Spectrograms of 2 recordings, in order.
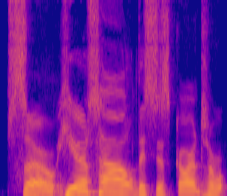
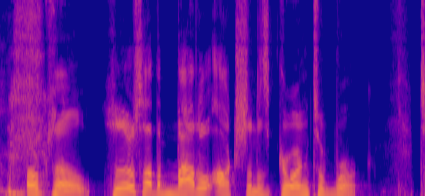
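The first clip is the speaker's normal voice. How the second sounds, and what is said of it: Distinct character voice. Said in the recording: “Let me try and do that voice so it's a little different from Blavin.”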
